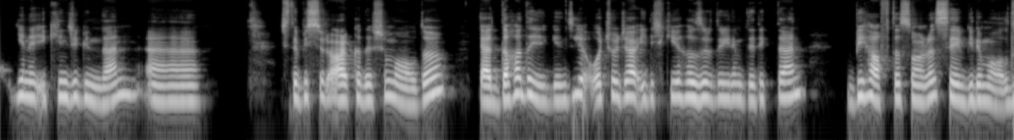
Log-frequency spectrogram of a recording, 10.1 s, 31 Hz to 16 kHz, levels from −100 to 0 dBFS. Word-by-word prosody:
yine 210 -3 0
2. 210 +1 -3
günden, 195 +8 -2
eee, 175 0 -1 0.8
işte, 200 -2 -2
bir 205 - -2
sürü 215 +1 +1
arkadaşım 185 +2 +2
oldu. 195 - +1 0.3
Ya, 170 0 +5
daha 235 +6 +6
da 240 - +4
ilginci 180 +5 -2
o 185 - 0
çocuğa 210 +1 +3
ilişkiye 195 +3 -4
hazır 200 -1 +1
değilim 195 -2 -4
dedikten 205 +7 -2 0.4
1 215 +6 0
hafta 190 0 +2
sonra 190 +2 0
sevgilim 185 -4 +1
oldu. 150 +2 -3
195 Hz, 140 wpm, -23 LUFS, 180-210 Hz, 0.8 s, daha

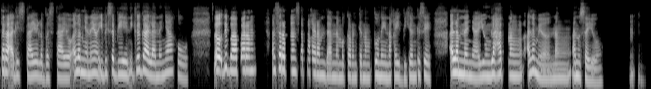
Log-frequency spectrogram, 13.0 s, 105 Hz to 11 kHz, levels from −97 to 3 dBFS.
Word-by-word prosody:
"Tara 255 - +7
alis 220 -1 -8
tayo, 215 0 0
labas 200 -1 -8
tayo." 195 -1 -1
alam 275 +3 +3
niya 235 - -2
na 240 - -2
'yon, - - -3
ibig 235 0 -4
sabihin 230 -1 -1
igagala 260 -8 +4
na 205 - -5
niya 255 +5 -2
ako. 190 -4 -9 0.5
So 285 -2 +9
di 325 - +1
ba, 275 -1 +7
parang 285 0 +3 0.3
ang 285 - -3
sarap 290 -4 +5
lang 270 -1 -1
sa 260 +2 -9
pakiramdam 230 -4 -3
na 200 - -5
magkaroon 200 0 -6
ka 205 - -7
ng 195 0 -8
tunay 210 -2 -2
na 200 - -5
kaibigan, 205 0 -5
kasi 220 -3 -4 0.3
alam 250 -1 +7
na 220 - +2
niya 200 -2 -2
'yong 215 +1 -2
lahat 235 +1 +2
ng 215 0 -3
alam 270 +2 +2
mo 215 - -2
'yon, 95 0 -4
ng 100 0 -5 0.2
ano 210 0 0
sa'yo. 165 -4 -5 0.5
Mm. 205 -6 -20
220 Hz, 205 wpm, -24 LUFS, 200-250 Hz, 0.5 s, So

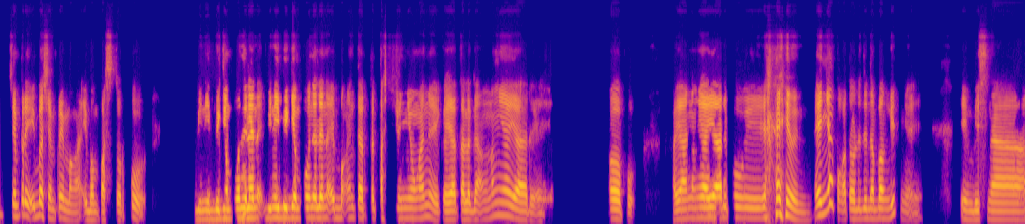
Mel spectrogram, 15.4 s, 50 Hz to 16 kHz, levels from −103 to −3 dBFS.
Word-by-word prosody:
siyempre 190 +2 -1
iba 190 +4 +1
siyempre 165 +1 -3
mga 130 -2 -9
ibang 135 -1 -5
pastor - - -5
po - - -6 0.7
binibigyang 145 +2 0
po 160 - +6
nila 160 0 +7
na - - -2
binibigyan 165 +1 +4
po 165 +1 0
nila 165 0 +4
ng - - -2
ibang 160 0 -8
interpretasyon 160 0 -5
yung 160 0 -4
ano, 180 +2 -4
eh, 130 - -3
kaya 135 +2 +1
talaga 140 0 -2
ang 150 +3 -13
nangyayari, 170 -11 -1
eh 475 - -21 0.9
opo, 150 - -1 0.5
kaya 150 +2 +1
ang 160 - -7
nangyayari 165 +1 +6
po, 165 -1 -5
eh, 160 +1 -2 0.2
ayun 130 - 0
ayun 210 +4 +6
nga - - +5
po 385 - -9
katulad 150 0 -4
din 155 - -5
ng 155 - -1
nabanggit 155 +7 -1
niyo, 130 -3 -13
eh, 120 - -17 0.6
imbis 140 0 -6
na 135 -1 0
155 Hz, 170 wpm, -22 LUFS, 140-165 Hz, 0.9 s, nila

